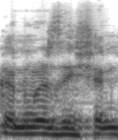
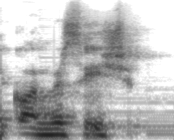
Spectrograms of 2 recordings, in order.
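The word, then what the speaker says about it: conversation: अब कॉन्वर्सेशन को बहुत सारे लोग कन्वर्जेशन कह रहे होते हैं, तो कन्वर्जेशन नहीं है, सही प्रोनाउंसिएशन है कॉन्वर्सेशन।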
